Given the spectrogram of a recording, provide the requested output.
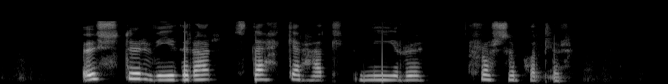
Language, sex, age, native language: Icelandic, female, 30-39, Icelandic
